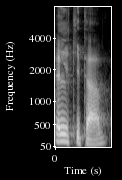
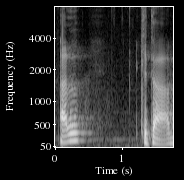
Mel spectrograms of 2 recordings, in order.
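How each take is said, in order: First: The article is said with an i vowel. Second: The article is said with an a vowel. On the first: It is the everyday spoken form. "il, very, very common in spoken Arabic" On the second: It is the formal standard form. "In Fusha, modern standard Arabic, you tend to hear a lot of al"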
